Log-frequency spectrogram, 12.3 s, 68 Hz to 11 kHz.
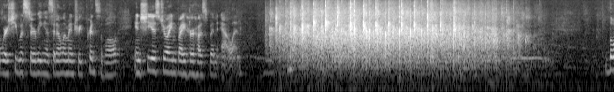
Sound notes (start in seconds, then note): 8.1 applause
